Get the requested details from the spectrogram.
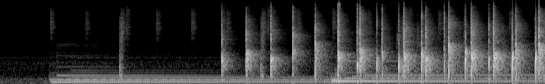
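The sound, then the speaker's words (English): A steady sustained tone hums alone at first, then hand claps join in, starting sparse and building into quick, rhythmic, loud clapping by several people. “likes when we clap.”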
